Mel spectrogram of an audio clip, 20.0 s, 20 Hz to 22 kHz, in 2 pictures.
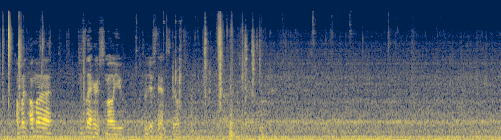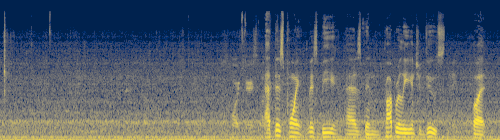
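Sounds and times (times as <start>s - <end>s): faint whine: 0.0s - 20.0s
low mechanical hum: 0.0s - 20.0s.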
